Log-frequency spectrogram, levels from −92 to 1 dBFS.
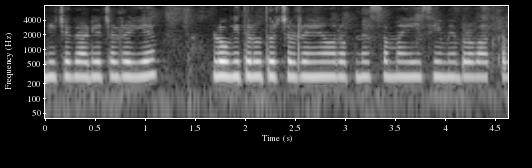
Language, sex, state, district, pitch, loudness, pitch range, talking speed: Hindi, female, Himachal Pradesh, Shimla, 280 Hz, -19 LUFS, 280-285 Hz, 235 wpm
